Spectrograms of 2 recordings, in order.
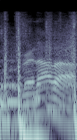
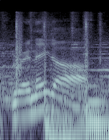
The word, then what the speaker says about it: Grenada: So, today, like we Germans say, we are in Grenada. But I heard in English it's called Grenada.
